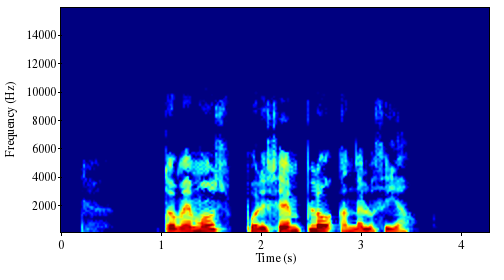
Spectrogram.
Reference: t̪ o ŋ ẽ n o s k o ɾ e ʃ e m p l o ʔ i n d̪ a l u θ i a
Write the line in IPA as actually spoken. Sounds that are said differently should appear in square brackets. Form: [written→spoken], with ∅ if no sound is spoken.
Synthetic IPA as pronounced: t̪ o [ŋ→m] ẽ [n→m] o s [k→p] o ɾ e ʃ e m p l o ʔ [i→a] n d̪ a l u θ i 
